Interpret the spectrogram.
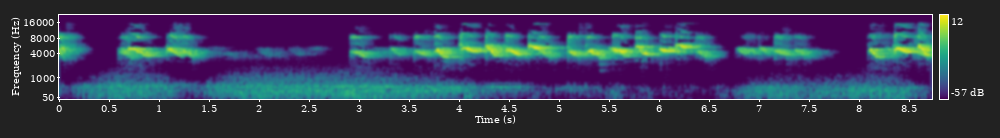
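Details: Caged Oriental white-eye, a Hercules type, in slow easy song: rapid bright high chirps and twittered phrases in bursts, with a long run of quick notes in the middle and low background hum between phrases.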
